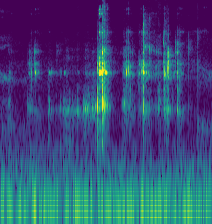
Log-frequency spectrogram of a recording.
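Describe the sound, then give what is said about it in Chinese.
Ice cubes clink faintly in a few light, glassy taps, with one sharper clink standing out in the middle of the sequence. “把冰块含在嘴里，啊，冰块融化的水不许吞掉”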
